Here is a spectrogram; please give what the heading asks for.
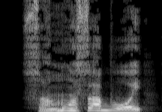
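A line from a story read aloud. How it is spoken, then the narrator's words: Boy's snort. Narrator (Russian): хмыкнул мальчик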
